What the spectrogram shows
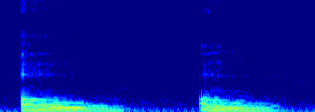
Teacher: pronounce this sentence here just pay attention to the stiff tongue the double vowel o o so you have o and o connected so it's really smooth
